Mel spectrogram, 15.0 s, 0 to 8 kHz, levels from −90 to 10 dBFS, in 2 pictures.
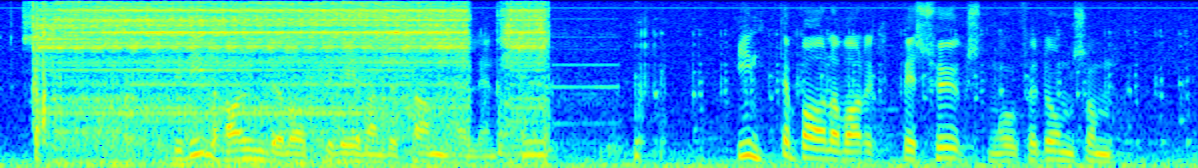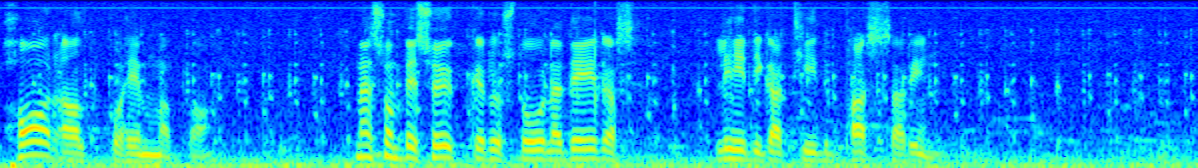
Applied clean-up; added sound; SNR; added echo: none; Camera; -3 dB; none.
